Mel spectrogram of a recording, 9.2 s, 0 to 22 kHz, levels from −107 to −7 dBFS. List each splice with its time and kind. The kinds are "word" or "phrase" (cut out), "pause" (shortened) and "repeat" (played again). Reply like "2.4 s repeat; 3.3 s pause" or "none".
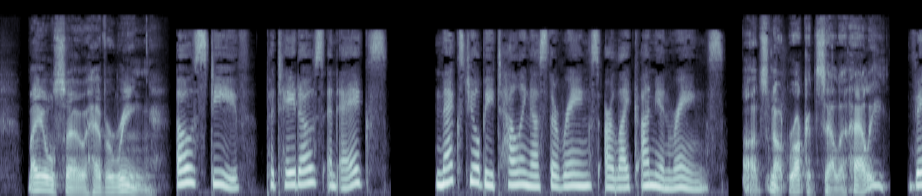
none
